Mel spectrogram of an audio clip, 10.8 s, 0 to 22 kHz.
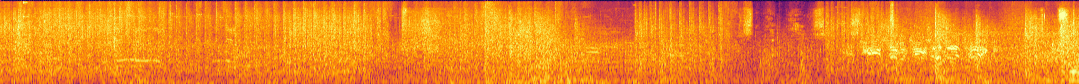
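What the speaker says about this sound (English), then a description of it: "Su-76 barrages coming in too" Su-76 artillery barrage in Company of Heroes 2 rumbles through a dense, continuous wall of battlefield noise, with booming impacts and crackling gunfire layered under a steady roar, loud and unbroken throughout.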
